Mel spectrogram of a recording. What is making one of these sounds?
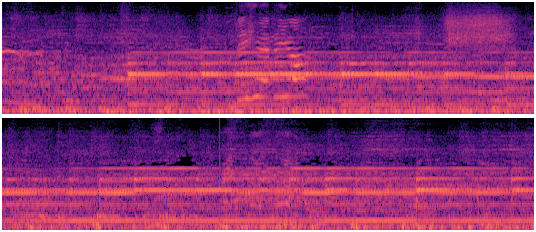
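Church bells ring out loudly with a long, humming ring.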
